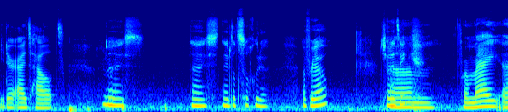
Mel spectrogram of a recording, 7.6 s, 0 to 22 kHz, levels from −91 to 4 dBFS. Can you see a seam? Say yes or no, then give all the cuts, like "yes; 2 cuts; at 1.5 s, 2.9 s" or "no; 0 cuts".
yes; 2 cuts; at 1.4 s, 3.4 s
